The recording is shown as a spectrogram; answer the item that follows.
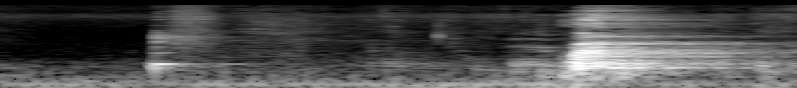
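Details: Seven-month-old Bullmastiff puppy barking at a deer antler on its first encounter with it: a faint short woof, then after a pause one loud, deep, rough bark that fades out, in a small quiet room.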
